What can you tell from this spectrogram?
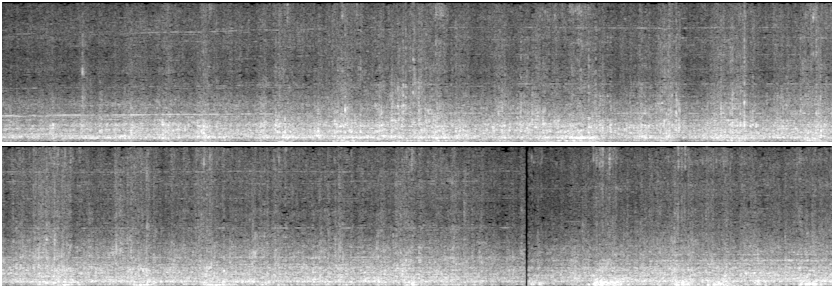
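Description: Electric hand mixer running steadily, its beaters whipping eggs and sugar in a plastic bowl until the mixture turns white and fluffy.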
